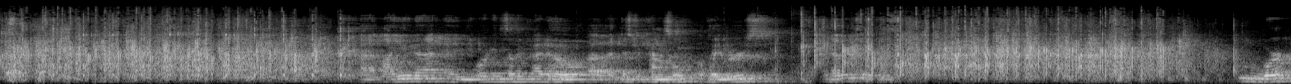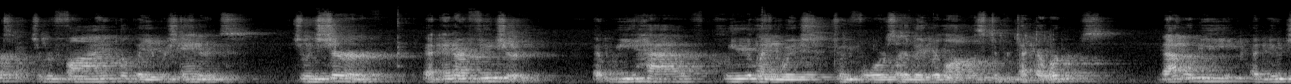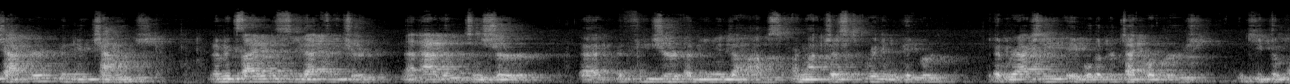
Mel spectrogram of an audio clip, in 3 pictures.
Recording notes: a captivating panel discussion from the 2022 Oregon AFL-CIO convention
